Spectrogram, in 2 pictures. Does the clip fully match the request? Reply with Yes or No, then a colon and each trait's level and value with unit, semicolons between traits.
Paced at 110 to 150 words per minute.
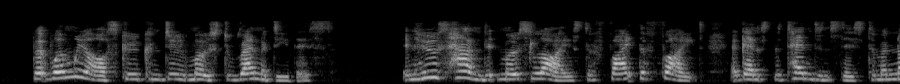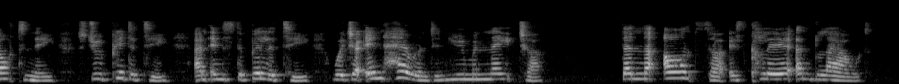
Yes: average, 140 wpm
